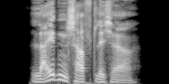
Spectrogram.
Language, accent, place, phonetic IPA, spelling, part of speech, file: German, Germany, Berlin, [ˈlaɪ̯dn̩ʃaftlɪçɐ], leidenschaftlicher, adjective, De-leidenschaftlicher.ogg
- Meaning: 1. comparative degree of leidenschaftlich 2. inflection of leidenschaftlich: strong/mixed nominative masculine singular 3. inflection of leidenschaftlich: strong genitive/dative feminine singular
